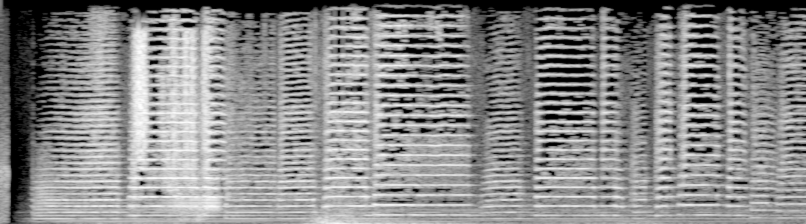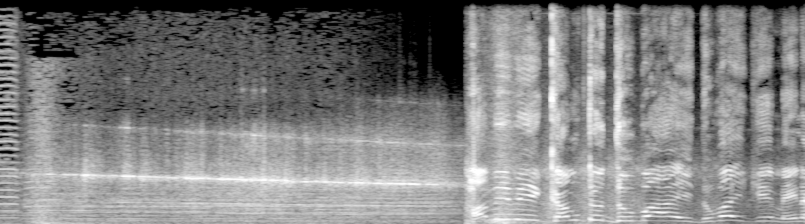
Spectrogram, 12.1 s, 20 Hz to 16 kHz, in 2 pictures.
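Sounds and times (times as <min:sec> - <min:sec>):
jet airliner flyby: 0:00.7 - 0:11.9.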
